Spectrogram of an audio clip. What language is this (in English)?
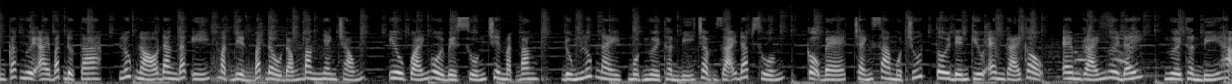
Vietnamese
